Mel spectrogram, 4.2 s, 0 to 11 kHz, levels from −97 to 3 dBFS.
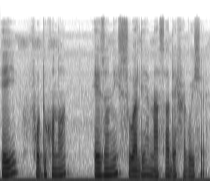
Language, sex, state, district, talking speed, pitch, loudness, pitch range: Assamese, male, Assam, Sonitpur, 115 wpm, 120 Hz, -17 LUFS, 110-130 Hz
